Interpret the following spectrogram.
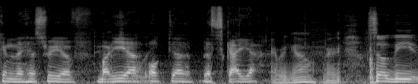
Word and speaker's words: Oktyabrskaya: Oktyabrskaya. Nope. Oktyabrskaya.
